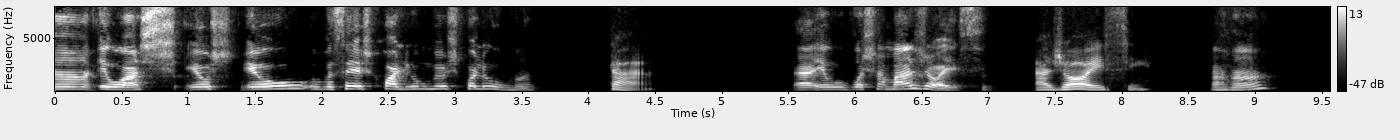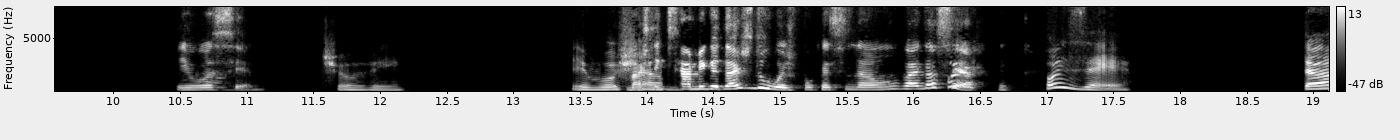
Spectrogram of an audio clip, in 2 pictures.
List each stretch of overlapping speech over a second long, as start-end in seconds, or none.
none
